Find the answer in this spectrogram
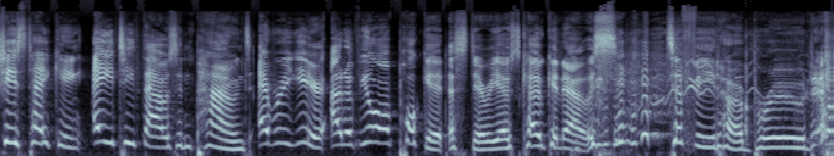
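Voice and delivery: put-on British announcer voice. Making a claim about Christine to a co-host, in a British announcer voice. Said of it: "that British announcer voice makes it sound super duper true".

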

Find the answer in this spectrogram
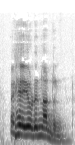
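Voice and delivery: careless, casual tone. First-person narrator reads his own line after evading a question, careless. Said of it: "I said carelessly".

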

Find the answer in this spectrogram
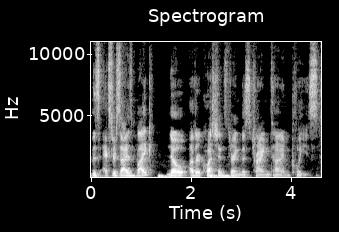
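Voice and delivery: ordinary talk

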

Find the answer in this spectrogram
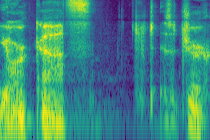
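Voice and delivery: whispered, breathy, hushed growling snarl. Voicing a snapping creature in a tabletop game, in a growling Dr. Claw voice. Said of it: "snaps and growls and goes".

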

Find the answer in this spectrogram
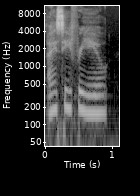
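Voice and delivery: put-on soft voice. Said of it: "when she does her soft acting voice".

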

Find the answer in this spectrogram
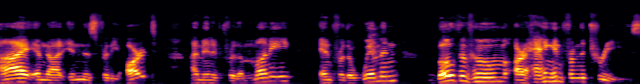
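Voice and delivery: rough, loud yelling. Retelling a rough movie producer's line from a film: imitating John Goodman yelling. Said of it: "yelling at somebody, and he says".

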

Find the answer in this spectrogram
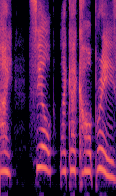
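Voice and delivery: gasped out. Katie, walking on with Sarah and Arthur, speaks up, gasping. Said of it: "gasped Katie".

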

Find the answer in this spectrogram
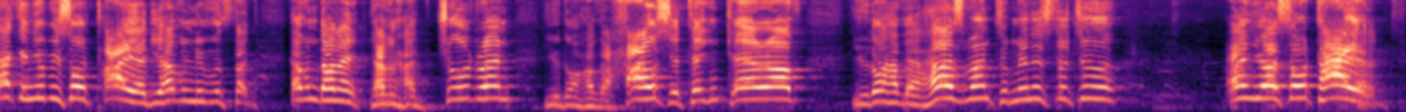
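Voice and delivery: scolding tone. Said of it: "I'm always getting on some of these young people".

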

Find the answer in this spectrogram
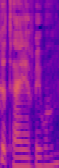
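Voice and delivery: stock put-on London accent. Describing someone's random habit, the speaker imitates Preston's London accent.

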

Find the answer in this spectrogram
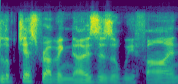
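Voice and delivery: ordinary delivery

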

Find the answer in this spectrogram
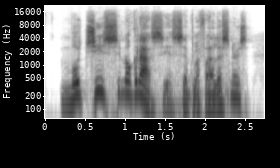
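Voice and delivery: bad put-on Italian accent. Closing the episode, the host thanks the listeners in a bad Italian accent. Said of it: "That was Spanish with a bad Italian accent".

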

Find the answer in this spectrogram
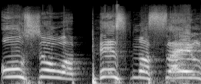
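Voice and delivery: high, loud, slow mock French accent.

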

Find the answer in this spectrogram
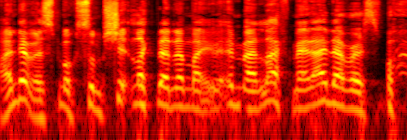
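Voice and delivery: acted panicky freak-out babble, high and loud. Retelling a character's reaction after taking too much: imitating someone freaking out. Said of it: "he starts, like, freaking out".

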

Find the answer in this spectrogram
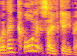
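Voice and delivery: high-pitched screaming. Recalling a televised announcement, retelling screaming at the TV. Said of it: "I'm screaming at the television".

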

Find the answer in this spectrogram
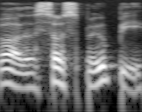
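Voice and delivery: ordinary talk, nothing marked

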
